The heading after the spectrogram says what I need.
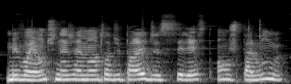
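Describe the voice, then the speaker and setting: A woman's voice: a little high, flat delivery, a little fast, warm tone, muffled recording, soft background music, natural voice. A woman reading a self-assured pop-star coach. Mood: confident. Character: confident young female pop-star singing coach.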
